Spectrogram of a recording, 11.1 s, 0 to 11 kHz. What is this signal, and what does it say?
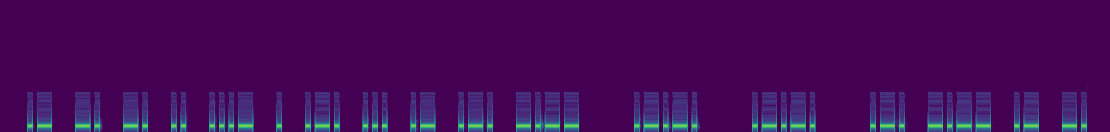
Morse code, heard as a keyed tone, about 25 wpm, spaced as for 20 wpm, 550 Hz. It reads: ANNIVERSARY <AR> <AR> RYAN
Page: news-headlines-in-morse-code-at-20-wpm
